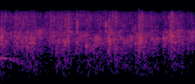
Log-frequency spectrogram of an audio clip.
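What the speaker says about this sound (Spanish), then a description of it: "Un aplauso fuerte para ellos." Church congregation applauding visiting guests, a dense, sustained round of clapping from a crowd, faint and distant, continuing steadily throughout.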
